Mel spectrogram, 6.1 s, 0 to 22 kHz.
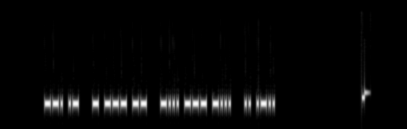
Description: Morse code, heard as a keyed tone, about 38 wpm, 700 Hz. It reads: GA TOM BOB IL
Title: K1USN SST QSO Practice - 40wpm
